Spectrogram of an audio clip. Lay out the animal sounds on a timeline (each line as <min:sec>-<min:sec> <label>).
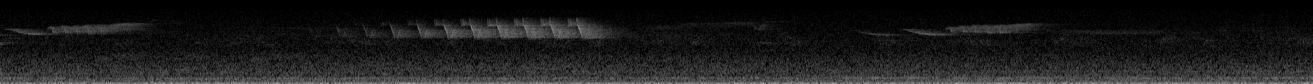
0:00.0-0:01.6 Black-throated Blue Warbler (Setophaga caerulescens)
0:00.0-0:13.1 Red-eyed Vireo (Vireo olivaceus)
0:03.1-0:06.2 Ovenbird (Seiurus aurocapilla)
0:06.7-0:07.8 Northern Parula (Setophaga americana)
0:08.4-0:10.5 Black-throated Blue Warbler (Setophaga caerulescens)
0:10.5-0:11.7 Pine Warbler (Setophaga pinus)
